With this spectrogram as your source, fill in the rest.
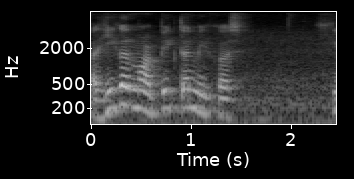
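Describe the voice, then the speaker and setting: A man with a non-native accent speaks at a moderate pace. His intonation is fairly even, and the room echo is audible. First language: not English. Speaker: film reviewer. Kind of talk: video review. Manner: halting.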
